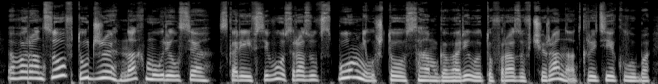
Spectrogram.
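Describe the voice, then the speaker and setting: A woman's voice: medium pitch, darkish tone, no room sound, studio quality. A woman narrating an audiobook in a wry, ironic tone.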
